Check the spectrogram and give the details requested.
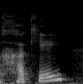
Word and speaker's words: хоккей: Pour écrire хоккей, je commence par écrire mon Ch, mon O, K, K, Y, и краткое, avec un accent sur la fin. Donc mon O va se prononcer comme un A.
